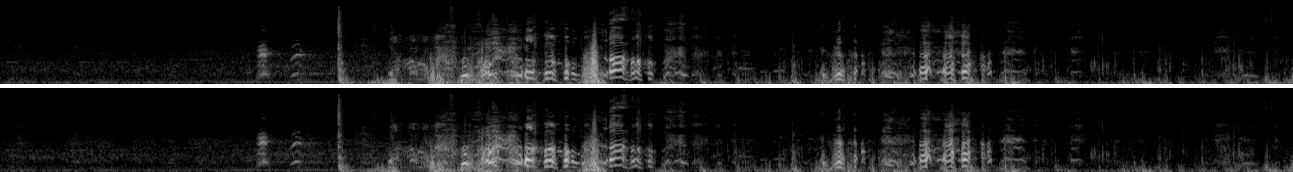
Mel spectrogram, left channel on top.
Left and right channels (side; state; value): both; normal; correlation 0.35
